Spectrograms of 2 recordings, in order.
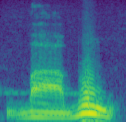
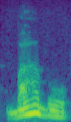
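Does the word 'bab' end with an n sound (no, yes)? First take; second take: yes; no. First: The word ends with an added n sound. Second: The word ends on a vowel without n. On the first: The phrase is read as subject and predicate. "Bisa dibaca babun kaifa kana bad'ul wahyi, lamun baca babun berarti kaifanya jadi bada" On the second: The phrase is read as a possessive construct. "Bisa dibaca juga babu kaifa kana bad'ul wahyi, berarti jadi idofah"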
